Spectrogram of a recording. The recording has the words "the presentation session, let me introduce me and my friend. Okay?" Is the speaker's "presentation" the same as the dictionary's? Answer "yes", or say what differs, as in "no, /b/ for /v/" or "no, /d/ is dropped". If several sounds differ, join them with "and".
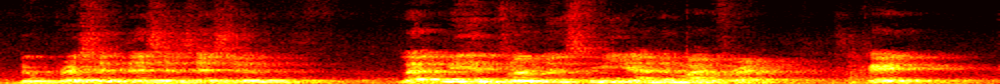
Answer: no, /s/ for /ʃ/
